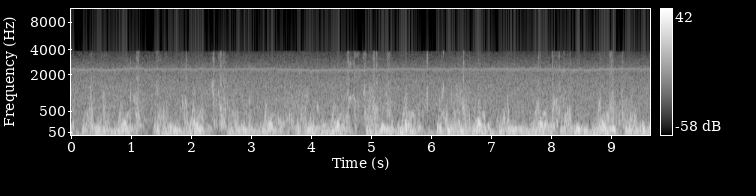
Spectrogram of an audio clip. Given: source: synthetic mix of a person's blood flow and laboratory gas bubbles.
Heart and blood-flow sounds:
Doppler ultrasound of blood flow; precordium
0.01-0.08 s: bubbles
0.20-0.42 s: bubbles
0.46-0.66 s: bubbles
0.98-1.25 s: bubbles
1.39-1.66 s: bubbles
1.81-2.03 s: bubbles
2.33-2.65 s: bubbles
2.70-3.08 s: bubbles
3.42-4.27 s: bubbles
4.57-4.81 s: bubbles
4.84-5.42 s: bubbles
5.73-5.89 s: bubbles
5.92-5.97 s: bubbles
6.12-6.69 s: bubbles
7.08-7.15 s: bubbles
7.24-7.31 s: bubbles
7.50-7.58 s: bubbles
7.75-8.38 s: bubbles
8.71-9.35 s: bubbles
From the record:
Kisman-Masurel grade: 342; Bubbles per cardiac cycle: rolling drumbeat, 9 or more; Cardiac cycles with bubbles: 100%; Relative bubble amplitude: moderate (0.250 to 0.450); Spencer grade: 3 (all of the cardiac periods contain showers or single bubble signals, but not dominating or overriding the cardiac motion signals); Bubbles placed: only in the low amplitude regions of the cardiac cycle

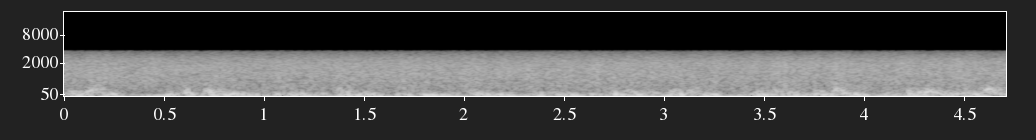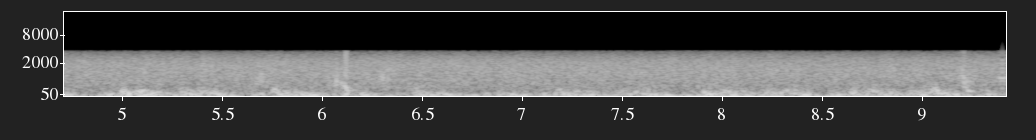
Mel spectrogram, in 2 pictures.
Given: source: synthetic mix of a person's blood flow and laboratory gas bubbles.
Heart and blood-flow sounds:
Doppler ultrasound of blood flow; precordium
5.67-5.75 s: bubbles
6.06-6.21 s: bubbles
6.29-6.36 s: bubbles
9.19-9.43 s: bubbles
From the record:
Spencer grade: 2 (many but less than half of the cardiac periods contain bubble signals, singularly or in groups); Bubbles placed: anywhere in the cardiac cycle

